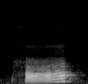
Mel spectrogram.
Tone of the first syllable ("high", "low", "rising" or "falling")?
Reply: rising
